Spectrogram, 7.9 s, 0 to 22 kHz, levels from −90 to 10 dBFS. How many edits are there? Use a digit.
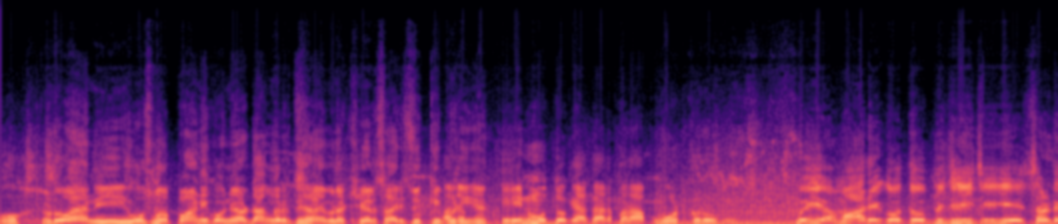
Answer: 1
